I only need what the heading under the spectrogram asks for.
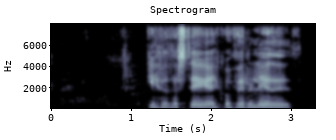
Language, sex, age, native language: Icelandic, male, 13, Icelandic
